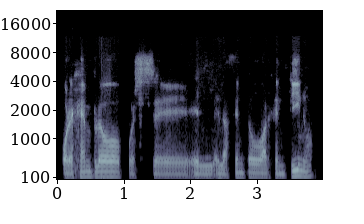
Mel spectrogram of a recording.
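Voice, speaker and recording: Spanish man, low mellow voice. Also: fairly even intonation, takes it slowly, no echo, dull audio. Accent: neutral Castilian Spanish. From Spain. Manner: thoughtful, hesitant, many fillers and restarts. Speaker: interview guest. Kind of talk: relaxed conversational interview.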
